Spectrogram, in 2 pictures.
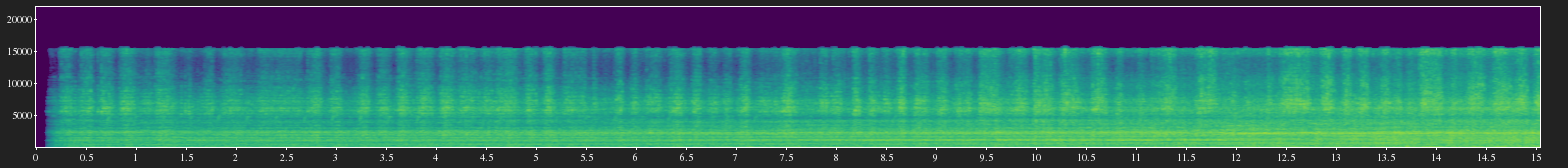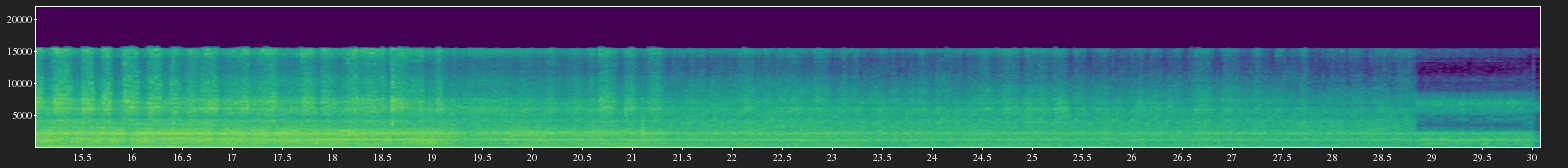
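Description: Diesel engines of tractors and loaded trucks running on a muddy track, a steady low engine drone throughout. It is loudest around the middle, as a Mahindra 475 DI tractor works through the mud close by, and its pitch drops slightly a little past halfway.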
